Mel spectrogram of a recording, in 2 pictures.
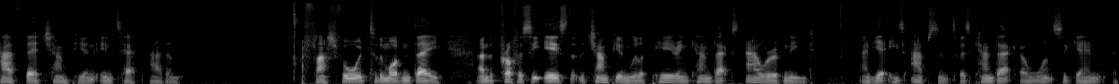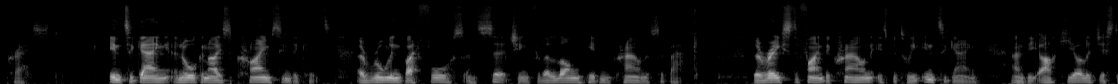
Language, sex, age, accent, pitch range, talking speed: English, male, 30-49, British, 85-100 Hz, 175 wpm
